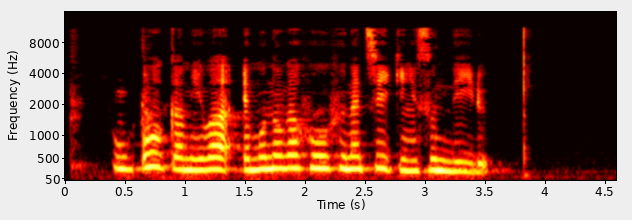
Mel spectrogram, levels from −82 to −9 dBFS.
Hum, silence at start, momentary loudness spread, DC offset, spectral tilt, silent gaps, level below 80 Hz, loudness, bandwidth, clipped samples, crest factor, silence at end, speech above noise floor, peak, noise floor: none; 0.4 s; 14 LU; under 0.1%; -4.5 dB/octave; none; -60 dBFS; -20 LUFS; 11.5 kHz; under 0.1%; 18 dB; 0.75 s; 47 dB; -4 dBFS; -66 dBFS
